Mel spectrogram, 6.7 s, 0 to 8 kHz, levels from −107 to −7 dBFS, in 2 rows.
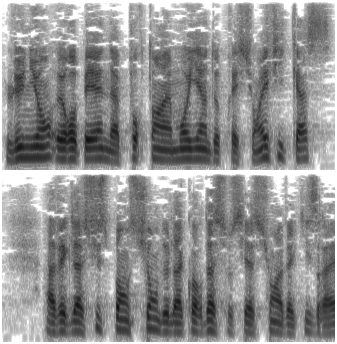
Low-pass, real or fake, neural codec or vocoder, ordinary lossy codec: none; real; none; none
